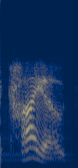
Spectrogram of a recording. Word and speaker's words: coyote: So they shortened it to two syllables, to coyote. And they took that pronunciation back to the South and to the Midwest and to many of the rural places in the West where they ended up settling. And so we've got this kind of interesting bifurcation of two different ways to pronounce the word.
